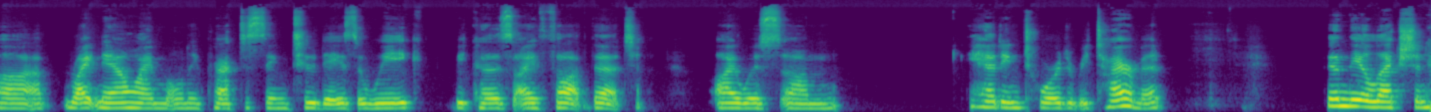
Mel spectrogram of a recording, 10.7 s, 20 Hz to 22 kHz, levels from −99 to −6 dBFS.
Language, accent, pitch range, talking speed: English, American, 170-190 Hz, 130 wpm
